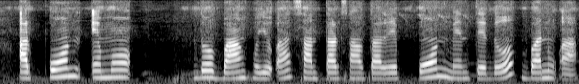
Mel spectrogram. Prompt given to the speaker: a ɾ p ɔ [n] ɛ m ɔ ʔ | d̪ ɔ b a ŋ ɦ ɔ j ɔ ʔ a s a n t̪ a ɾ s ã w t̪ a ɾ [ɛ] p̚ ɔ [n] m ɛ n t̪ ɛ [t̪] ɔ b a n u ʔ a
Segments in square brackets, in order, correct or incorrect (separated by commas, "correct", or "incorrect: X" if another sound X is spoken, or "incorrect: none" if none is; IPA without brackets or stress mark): correct, correct, correct, incorrect: d̪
